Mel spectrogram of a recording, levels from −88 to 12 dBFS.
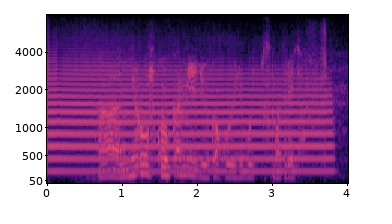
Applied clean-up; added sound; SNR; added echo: none; Trumpet; -3 dB; none.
